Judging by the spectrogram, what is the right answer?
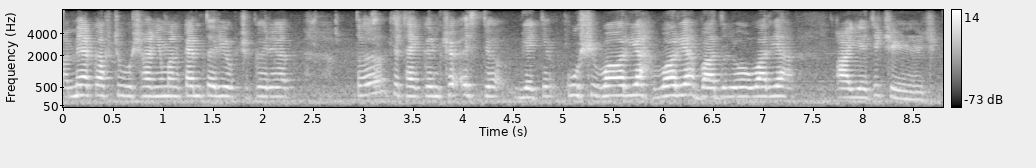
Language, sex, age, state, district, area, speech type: Kashmiri, female, 45-60, Jammu and Kashmir, Srinagar, urban, spontaneous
